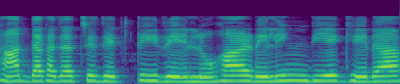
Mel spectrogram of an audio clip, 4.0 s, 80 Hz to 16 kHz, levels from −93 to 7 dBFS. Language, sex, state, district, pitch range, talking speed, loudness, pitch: Bengali, female, West Bengal, Purulia, 205-225 Hz, 135 wpm, -13 LUFS, 215 Hz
